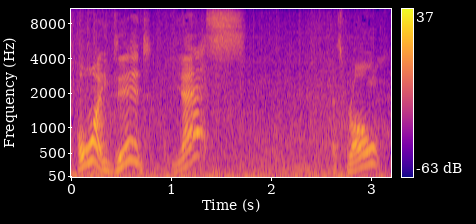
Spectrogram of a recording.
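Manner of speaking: high excited cheer; triumphant yes. Real, not acted. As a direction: cheer the lucky throw. Successful throw.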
